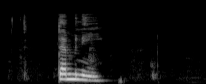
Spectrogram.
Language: Czech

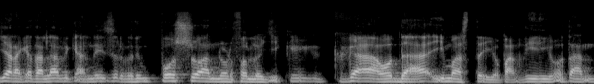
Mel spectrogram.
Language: Greek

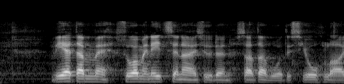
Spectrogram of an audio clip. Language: Finnish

